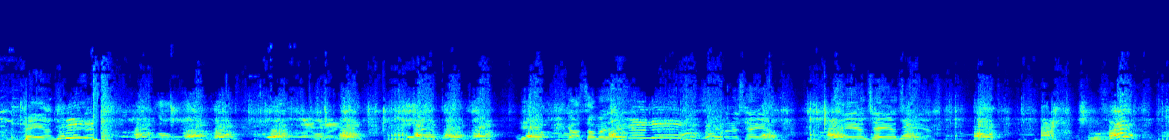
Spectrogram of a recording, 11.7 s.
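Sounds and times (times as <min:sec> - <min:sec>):
voices: 0:00.0 - 0:11.6
police dog barking during a police deployment: 0:01.3 - 0:11.5
speech: 0:01.9 - 0:11.6.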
